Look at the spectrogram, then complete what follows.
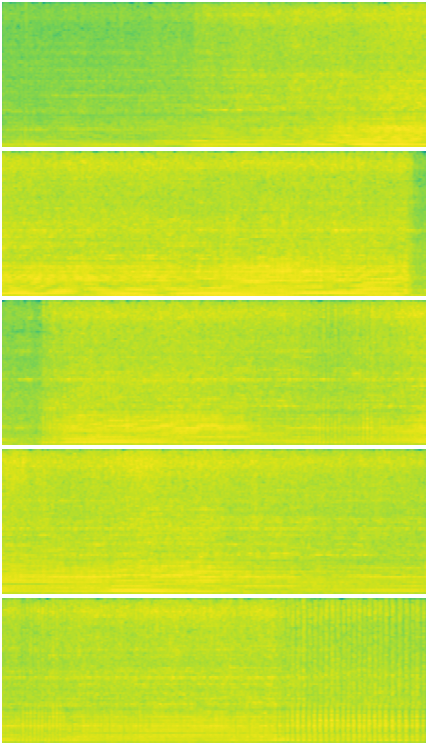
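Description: Lambretta scooter's two-stroke single-cylinder engine through a SIP Nordspeed touring exhaust, pulled hard under full throttle. The revs climb steadily for about eight seconds, dip sharply at a gear change, then hold high and rise slowly in the next gear.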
